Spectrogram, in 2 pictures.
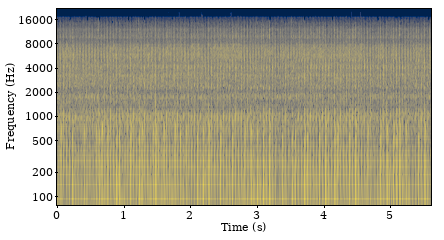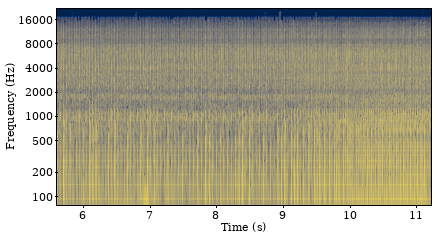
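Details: Microcosm H76 small flat-laid water-cooled model engine, first start fresh out of box, throttle cracked open from idle: crisp, rapid even firing that picks up smoothly, running clean and healthy.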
